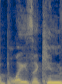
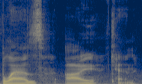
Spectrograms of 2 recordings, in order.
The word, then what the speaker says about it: Blaziken: gallerian farfetch'd reverse holo oh oh it's a blaziken v dude bet i love blaze again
